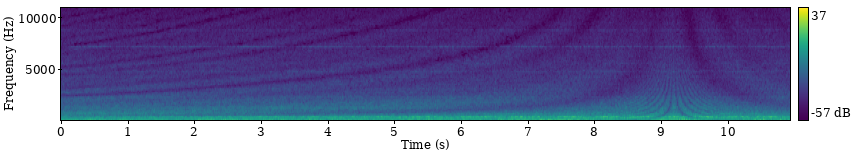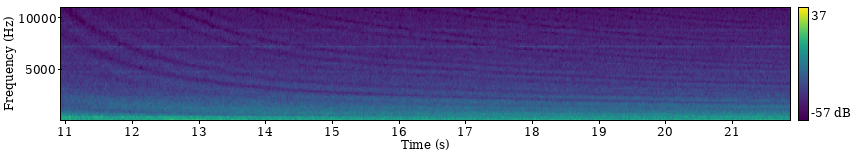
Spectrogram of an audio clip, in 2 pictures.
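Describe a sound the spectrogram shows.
Jet engines drone steadily at low power.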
